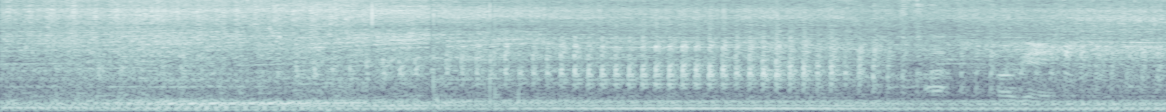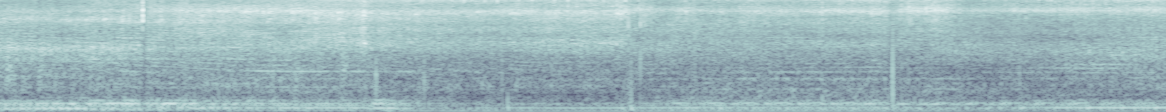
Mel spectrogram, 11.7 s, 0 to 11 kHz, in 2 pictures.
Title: 2006 Charger R/T knocking sounds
